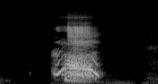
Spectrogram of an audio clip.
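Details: A girl sneezing with her eyes open: a single sudden, loud, breathy sneeze burst lasting about half a second.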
